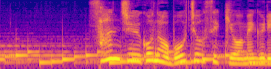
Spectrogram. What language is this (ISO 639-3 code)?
jpn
